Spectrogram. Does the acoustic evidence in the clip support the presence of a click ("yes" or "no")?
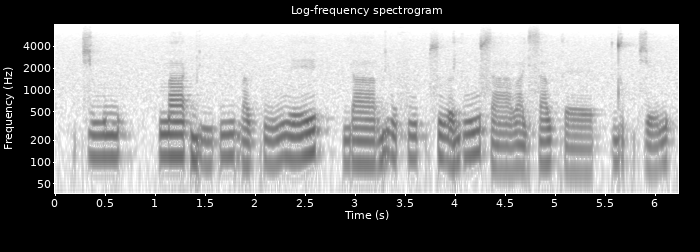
no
